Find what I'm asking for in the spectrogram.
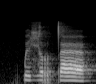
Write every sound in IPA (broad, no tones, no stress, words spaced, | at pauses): k͡pɪʑʌrtæ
